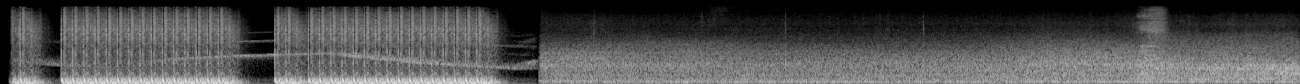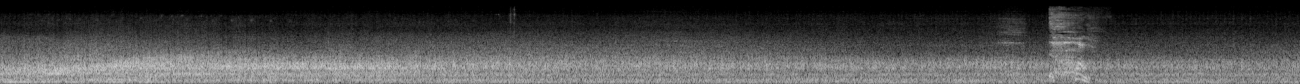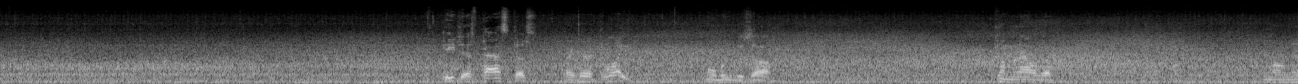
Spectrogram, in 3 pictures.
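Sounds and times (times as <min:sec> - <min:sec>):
traffic: 0:00.1 - 0:38.9.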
